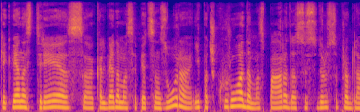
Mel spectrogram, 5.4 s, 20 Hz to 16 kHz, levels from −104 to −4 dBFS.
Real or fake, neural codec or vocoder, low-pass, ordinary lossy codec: real; none; 14.4 kHz; AAC, 48 kbps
